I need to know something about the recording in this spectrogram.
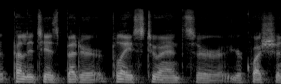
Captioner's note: speaking French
